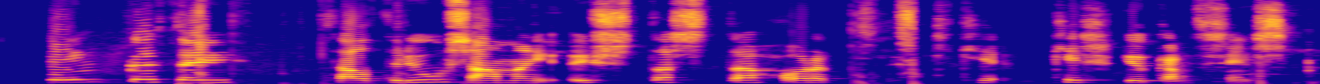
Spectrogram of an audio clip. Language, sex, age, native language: Icelandic, female, 13, Icelandic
